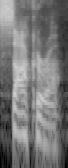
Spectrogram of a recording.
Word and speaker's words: Sakura: It's like it's Sakura.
